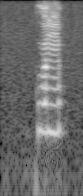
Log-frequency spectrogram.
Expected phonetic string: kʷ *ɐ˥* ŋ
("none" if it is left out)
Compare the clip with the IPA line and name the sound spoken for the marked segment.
ɐ˥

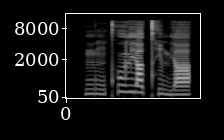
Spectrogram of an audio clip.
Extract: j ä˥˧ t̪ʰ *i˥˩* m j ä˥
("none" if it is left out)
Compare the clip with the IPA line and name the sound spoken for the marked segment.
i˥˩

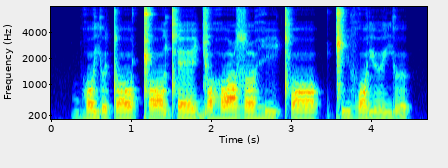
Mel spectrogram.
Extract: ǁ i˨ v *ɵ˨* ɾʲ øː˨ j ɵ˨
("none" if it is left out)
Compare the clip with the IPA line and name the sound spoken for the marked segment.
ɔ˨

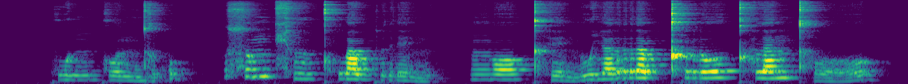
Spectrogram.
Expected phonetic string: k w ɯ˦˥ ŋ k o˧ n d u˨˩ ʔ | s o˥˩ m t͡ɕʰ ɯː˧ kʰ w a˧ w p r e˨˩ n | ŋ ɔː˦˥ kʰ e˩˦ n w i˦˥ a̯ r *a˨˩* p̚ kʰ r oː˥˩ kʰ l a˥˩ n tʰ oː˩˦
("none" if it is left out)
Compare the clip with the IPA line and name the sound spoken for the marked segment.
a˥˩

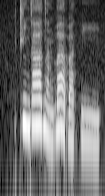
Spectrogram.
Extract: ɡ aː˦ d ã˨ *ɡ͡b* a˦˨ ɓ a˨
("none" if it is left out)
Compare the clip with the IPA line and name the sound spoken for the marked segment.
ɡ͡b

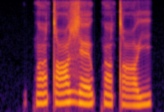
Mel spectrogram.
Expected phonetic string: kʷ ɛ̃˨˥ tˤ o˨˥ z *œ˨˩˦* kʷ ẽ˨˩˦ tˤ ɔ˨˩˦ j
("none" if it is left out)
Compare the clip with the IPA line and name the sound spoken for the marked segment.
ɛ˨˩˦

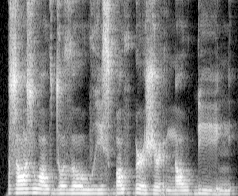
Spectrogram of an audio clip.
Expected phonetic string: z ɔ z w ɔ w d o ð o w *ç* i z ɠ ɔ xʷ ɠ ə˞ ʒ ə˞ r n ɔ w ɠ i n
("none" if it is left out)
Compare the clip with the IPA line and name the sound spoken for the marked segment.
ɣ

